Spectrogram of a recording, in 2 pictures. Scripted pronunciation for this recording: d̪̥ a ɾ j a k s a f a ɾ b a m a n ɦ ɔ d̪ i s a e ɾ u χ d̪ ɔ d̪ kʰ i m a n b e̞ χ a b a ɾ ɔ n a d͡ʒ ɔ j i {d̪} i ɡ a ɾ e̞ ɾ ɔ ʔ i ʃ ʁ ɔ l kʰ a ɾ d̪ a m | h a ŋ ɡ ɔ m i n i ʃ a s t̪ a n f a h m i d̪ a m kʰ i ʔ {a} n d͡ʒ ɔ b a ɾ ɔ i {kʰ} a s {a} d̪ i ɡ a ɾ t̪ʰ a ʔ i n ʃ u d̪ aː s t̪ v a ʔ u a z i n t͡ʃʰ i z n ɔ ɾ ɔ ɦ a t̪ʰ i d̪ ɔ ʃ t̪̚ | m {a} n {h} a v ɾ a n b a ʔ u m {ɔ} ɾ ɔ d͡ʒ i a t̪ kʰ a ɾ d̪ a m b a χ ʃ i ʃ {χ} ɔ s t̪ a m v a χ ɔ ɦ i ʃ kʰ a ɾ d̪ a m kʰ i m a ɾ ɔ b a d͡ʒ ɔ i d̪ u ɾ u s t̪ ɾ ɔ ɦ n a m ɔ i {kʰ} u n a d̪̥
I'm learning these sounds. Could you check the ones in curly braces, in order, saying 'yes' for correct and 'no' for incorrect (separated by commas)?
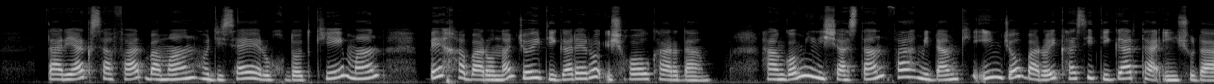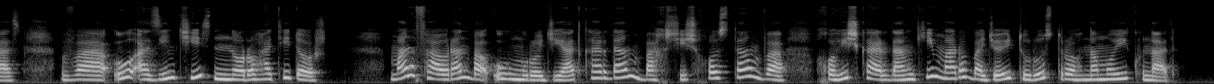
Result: yes, no, yes, no, yes, no, no, yes, yes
